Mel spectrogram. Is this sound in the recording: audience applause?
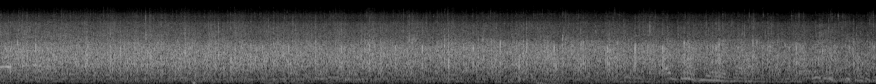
yes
